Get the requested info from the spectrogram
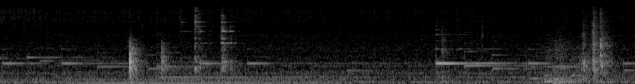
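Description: Soft background music with a cluster of sharp clinks from a utensil against the soup pot, between about one and two and a half seconds in, as starch slurry is stirred into the simmering soup.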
